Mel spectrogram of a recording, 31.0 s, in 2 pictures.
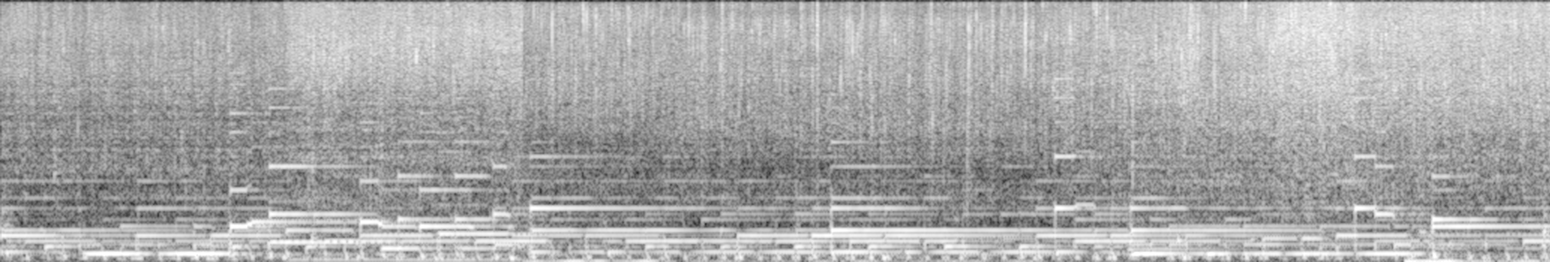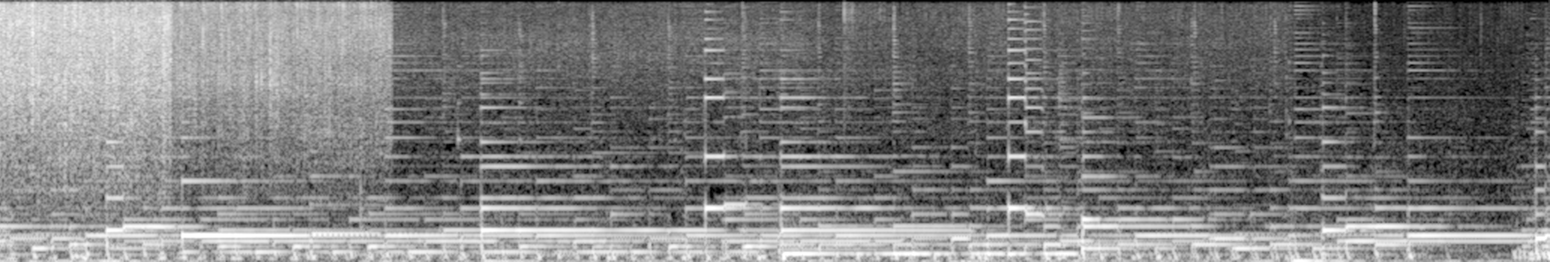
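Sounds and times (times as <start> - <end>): vegetables sizzling in a pan: 0.0 - 19.4
soft background music: 0.0 - 31.0.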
